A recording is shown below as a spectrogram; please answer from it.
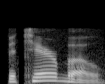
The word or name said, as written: Viterbo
